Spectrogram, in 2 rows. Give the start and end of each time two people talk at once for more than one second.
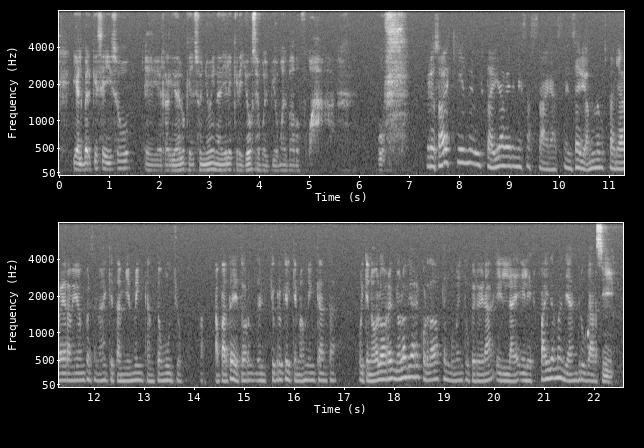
none

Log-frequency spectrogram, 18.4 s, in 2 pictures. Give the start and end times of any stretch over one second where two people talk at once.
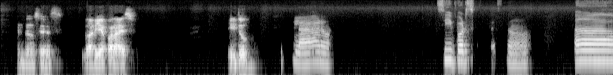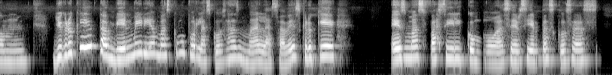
none

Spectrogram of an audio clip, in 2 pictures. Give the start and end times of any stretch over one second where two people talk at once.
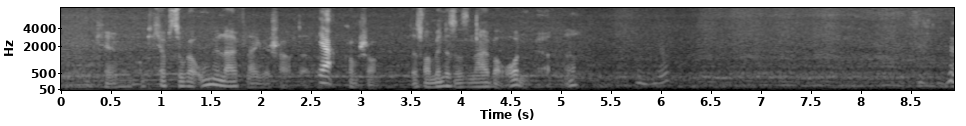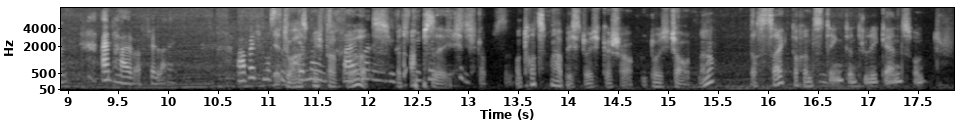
11.1-13.1

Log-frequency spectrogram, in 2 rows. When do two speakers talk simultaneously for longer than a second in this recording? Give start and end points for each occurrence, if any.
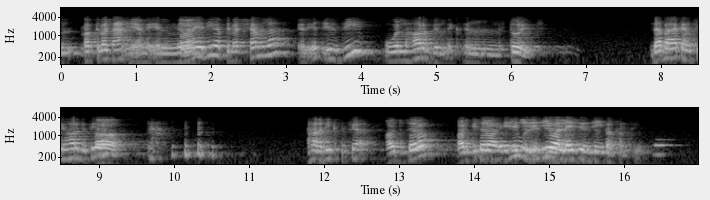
14.1-15.7

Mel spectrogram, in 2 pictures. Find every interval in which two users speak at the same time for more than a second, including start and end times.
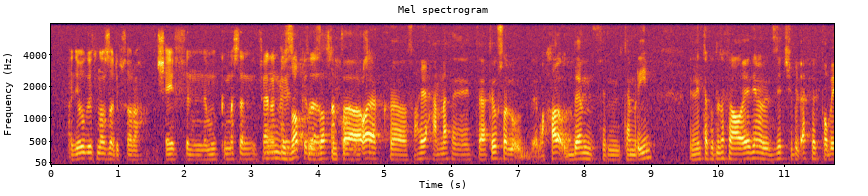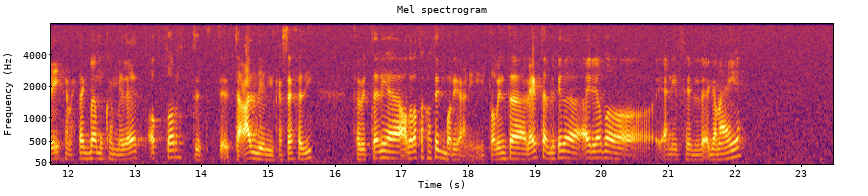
3.2-4.9

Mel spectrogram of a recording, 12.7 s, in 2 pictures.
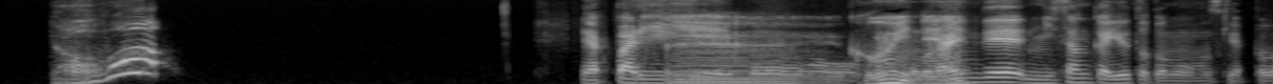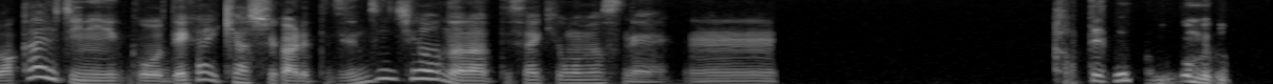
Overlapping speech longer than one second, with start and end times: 3.3-4.9

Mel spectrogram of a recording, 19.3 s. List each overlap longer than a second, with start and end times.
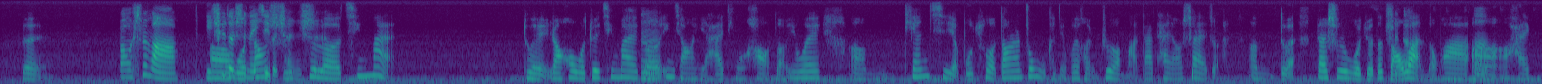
2.6-4.1

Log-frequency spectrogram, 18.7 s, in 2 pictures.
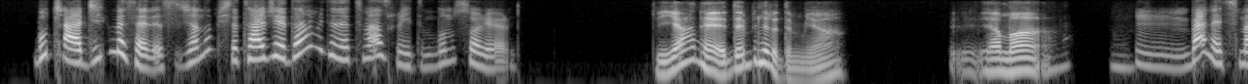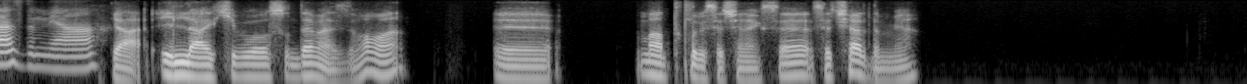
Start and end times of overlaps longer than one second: none

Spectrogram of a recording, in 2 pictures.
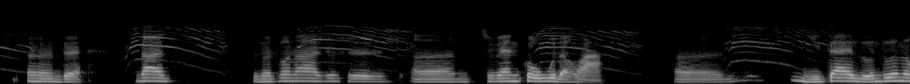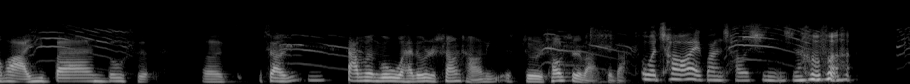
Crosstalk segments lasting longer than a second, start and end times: none

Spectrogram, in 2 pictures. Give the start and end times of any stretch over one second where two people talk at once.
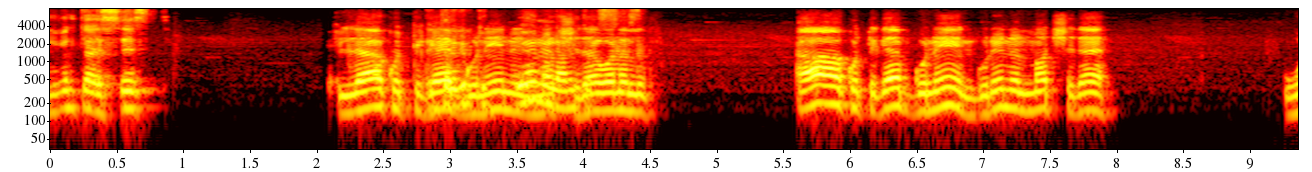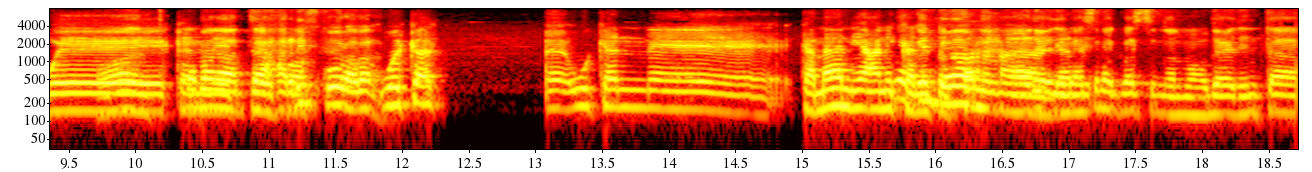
2.8-4.4, 9.7-11.2, 15.7-17.2

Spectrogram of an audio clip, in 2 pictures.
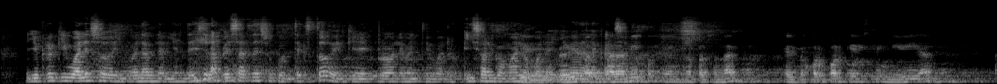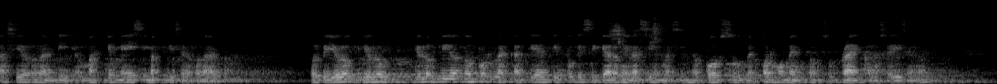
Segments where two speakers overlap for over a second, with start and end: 5.2-6.4

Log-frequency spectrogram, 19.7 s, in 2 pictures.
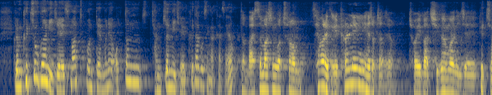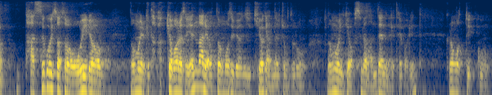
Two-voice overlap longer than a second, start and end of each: none

